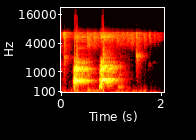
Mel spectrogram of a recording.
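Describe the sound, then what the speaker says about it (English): A dog indoors at home barks twice in quick succession, loud and close, followed by a fainter whine, with no voices over it. "This dog's driving me mad today, guys."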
